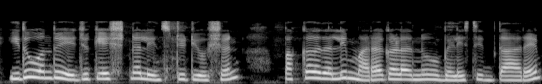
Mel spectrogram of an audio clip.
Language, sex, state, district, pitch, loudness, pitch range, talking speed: Kannada, female, Karnataka, Bangalore, 240 Hz, -13 LUFS, 215-275 Hz, 75 wpm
